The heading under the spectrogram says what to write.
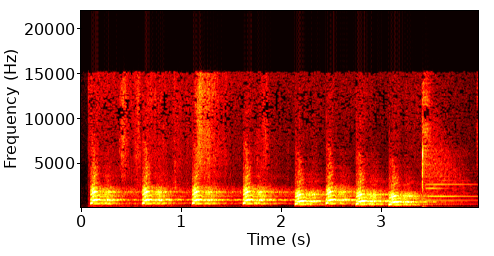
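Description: A dog barks repeatedly and loudly, about eight sharp barks in a steady rhythm, close by, ending with a brief tonal ring as the sound cuts off. No one speaks.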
